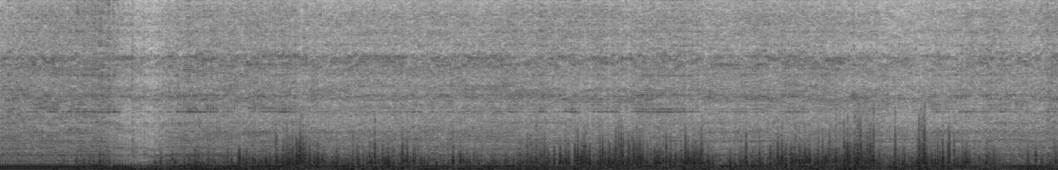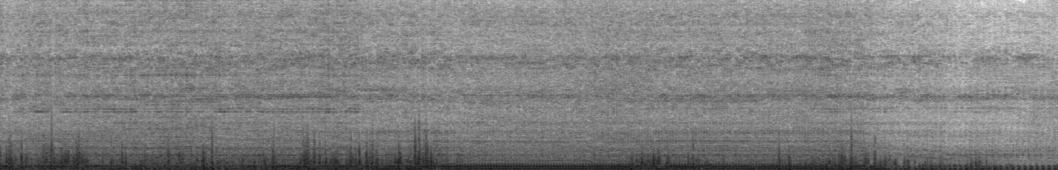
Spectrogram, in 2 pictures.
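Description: Honda four-wheel-drive ATV's engine running steadily while riding over snow, with irregular surges of noise on top; the level eases slightly near the end.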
